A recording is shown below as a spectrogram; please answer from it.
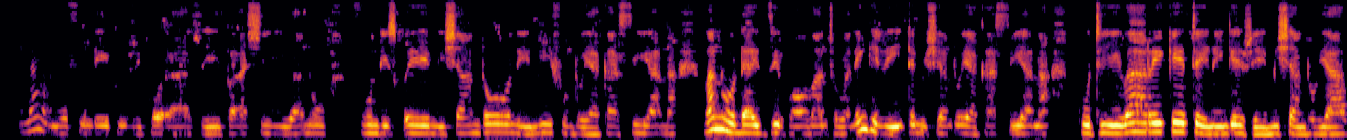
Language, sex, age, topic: Ndau, female, 25-35, education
